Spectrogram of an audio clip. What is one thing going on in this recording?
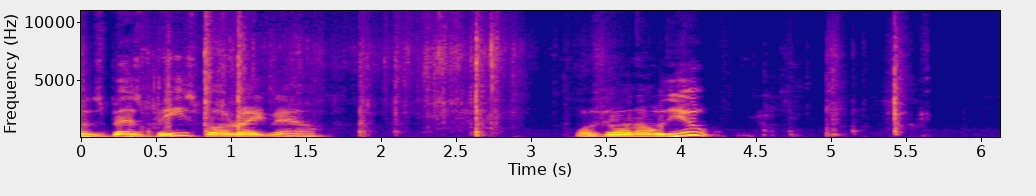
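Hands tear open a foil trading card pack.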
